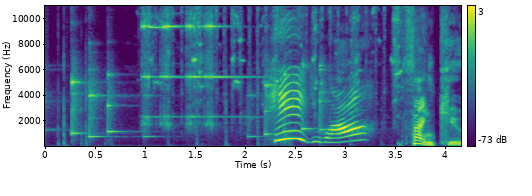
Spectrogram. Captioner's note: bell rings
